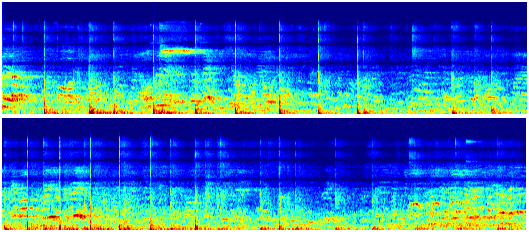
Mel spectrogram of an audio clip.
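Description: A basketball bouncing on a hardwood gym floor as it is dribbled up the court, a thump about once a second, under the talk of spectators.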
